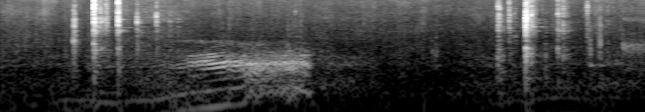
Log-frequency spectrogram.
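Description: A single drawn-out low moo from one of a herd of blue cows rises and fades over about a second, with scattered clicks and clanks of farm equipment around it and no speech.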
